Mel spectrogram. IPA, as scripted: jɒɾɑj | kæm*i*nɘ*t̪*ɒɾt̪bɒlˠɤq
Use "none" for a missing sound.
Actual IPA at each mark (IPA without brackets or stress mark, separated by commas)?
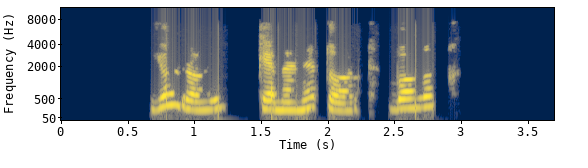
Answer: æ, t̪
